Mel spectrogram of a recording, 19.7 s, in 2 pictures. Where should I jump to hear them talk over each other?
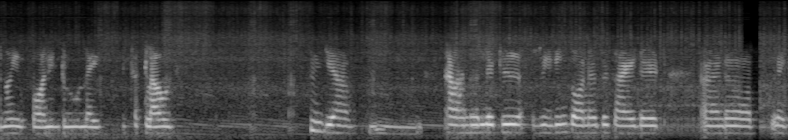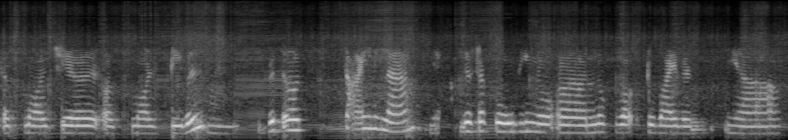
none

